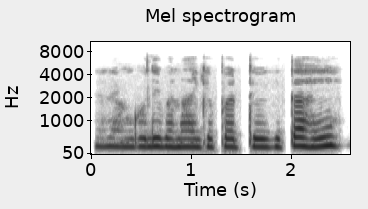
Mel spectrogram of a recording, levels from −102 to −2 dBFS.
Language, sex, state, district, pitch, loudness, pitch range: Chhattisgarhi, female, Chhattisgarh, Jashpur, 235 Hz, -25 LUFS, 235-245 Hz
